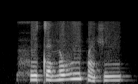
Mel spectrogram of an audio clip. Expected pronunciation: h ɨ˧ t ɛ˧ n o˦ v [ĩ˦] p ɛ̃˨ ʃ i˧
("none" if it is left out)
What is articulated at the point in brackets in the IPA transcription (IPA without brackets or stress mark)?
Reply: ĩ˦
